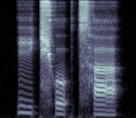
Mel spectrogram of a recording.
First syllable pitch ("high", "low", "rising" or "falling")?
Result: falling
